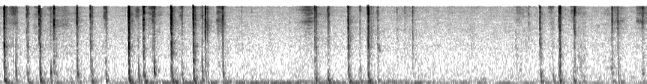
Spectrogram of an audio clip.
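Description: Fingertips type continuously on the blue-backlit plastic keycaps of a dark laptop keyboard, producing a rapid run of short, dry clicks and taps. The taps are clustered more densely at the start and thin out slightly toward the end. A steady low hum sits underneath throughout.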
